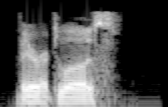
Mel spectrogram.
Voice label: "beardless", English; adjectives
